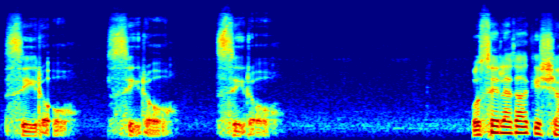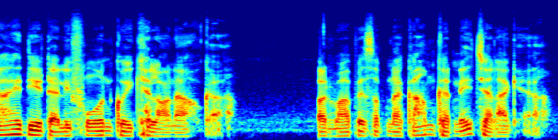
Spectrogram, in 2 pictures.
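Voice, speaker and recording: A man narrating a scripted horror story in a deliberate, suspenseful manner. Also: low-pitched, fairly bright tone.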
